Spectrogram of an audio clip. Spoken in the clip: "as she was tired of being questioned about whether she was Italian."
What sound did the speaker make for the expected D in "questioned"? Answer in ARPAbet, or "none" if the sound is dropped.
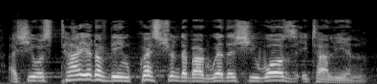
D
